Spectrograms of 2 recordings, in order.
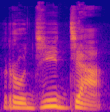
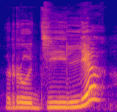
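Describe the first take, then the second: First: The double L sounds like a j sound. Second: The double L sounds like Portuguese lh. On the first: "como se fosse um J" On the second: "com o som de L H"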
